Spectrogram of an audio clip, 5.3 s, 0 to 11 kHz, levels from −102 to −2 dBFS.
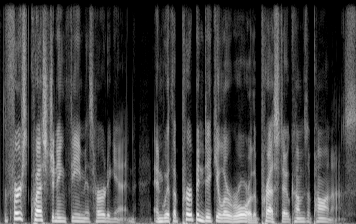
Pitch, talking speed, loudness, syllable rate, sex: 160 Hz, 190 wpm, -19 LUFS, 5.6 syllables/s, female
